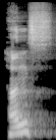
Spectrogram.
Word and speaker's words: हंस: देखो इसका उच्चारण हम क्या करेंगे, इसका उच्चारण करेंगे हंस। हंस जो क्या होता है, एक पक्षी होता है। हंस एक पक्षी होता है और इसको क्या कहेंगे, हंस। इसको कहेंगे हंस। देखो बोलने का तरीका, हंस।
